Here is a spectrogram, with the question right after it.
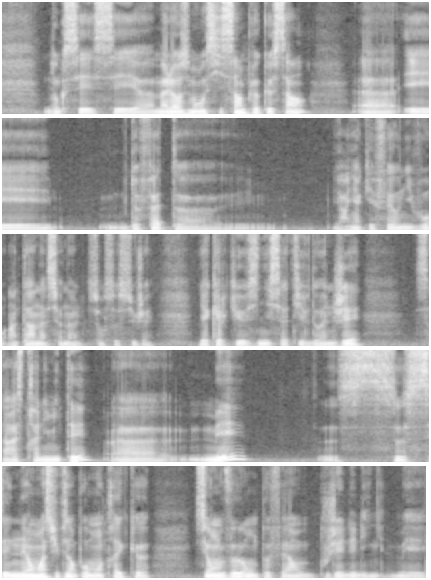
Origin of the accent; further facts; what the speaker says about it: France; je suis né et j'ai grandi en France.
